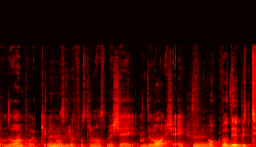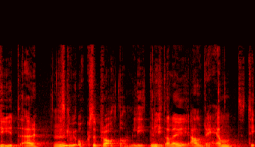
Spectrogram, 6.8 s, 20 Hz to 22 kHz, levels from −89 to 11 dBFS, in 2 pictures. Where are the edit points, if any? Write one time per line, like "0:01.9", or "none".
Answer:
0:05.6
